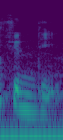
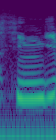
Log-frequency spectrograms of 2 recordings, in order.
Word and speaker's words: সিদ্ধি: তার সিদ্ধি গ্রামটা কিন্তু আসল নাম সিদ্ধি কিন্তু ওটাকে সিঙ্গি বলেও কিন্তু উচ্চারণ করা হয় বাবা বা ডাকা হয়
